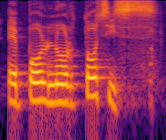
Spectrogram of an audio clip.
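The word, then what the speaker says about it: ἐπανόρθωσις: Bueno, en griego se pronuncia eponortosis.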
